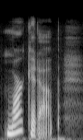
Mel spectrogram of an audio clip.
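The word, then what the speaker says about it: Mrkitup: For example, if you frequently dictate notes about a startup whose name is pronounced Marketup but spelled M-R-K-I-T-U-P, you map that exact phonetic pronunciation to the correct custom spelling right here in the settings.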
